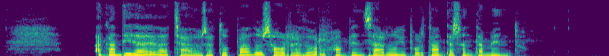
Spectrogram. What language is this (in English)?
Galician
